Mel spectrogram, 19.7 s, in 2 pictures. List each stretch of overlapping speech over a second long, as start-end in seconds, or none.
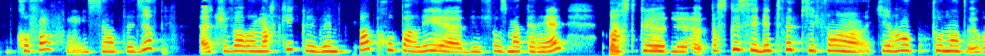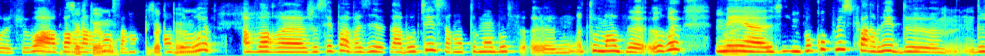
10.4-11.9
